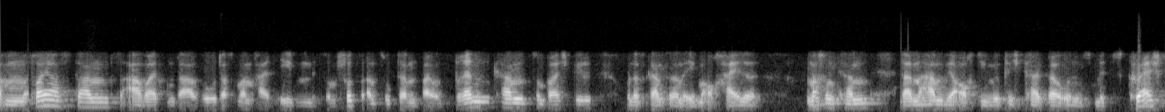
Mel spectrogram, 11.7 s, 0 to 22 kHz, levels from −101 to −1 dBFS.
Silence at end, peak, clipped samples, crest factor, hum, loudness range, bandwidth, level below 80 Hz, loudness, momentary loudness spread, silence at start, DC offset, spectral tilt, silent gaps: 0 s; -6 dBFS; under 0.1%; 20 dB; none; 3 LU; 4.1 kHz; -66 dBFS; -25 LUFS; 11 LU; 0 s; under 0.1%; -9 dB/octave; none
